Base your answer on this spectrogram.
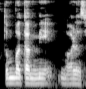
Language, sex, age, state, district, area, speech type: Kannada, male, 60+, Karnataka, Udupi, rural, spontaneous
